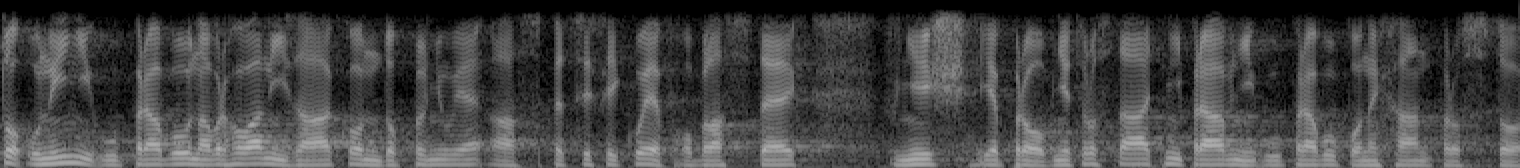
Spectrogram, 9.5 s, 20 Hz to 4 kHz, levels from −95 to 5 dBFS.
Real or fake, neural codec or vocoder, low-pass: real; none; 3.6 kHz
